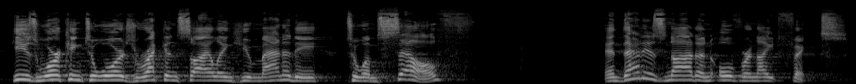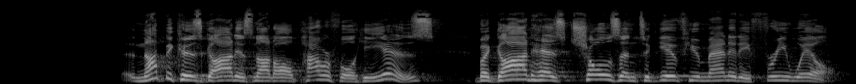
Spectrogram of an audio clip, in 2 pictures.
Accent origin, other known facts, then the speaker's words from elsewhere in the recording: Belize; now in Canada; I'm from Canada, originally from Belize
